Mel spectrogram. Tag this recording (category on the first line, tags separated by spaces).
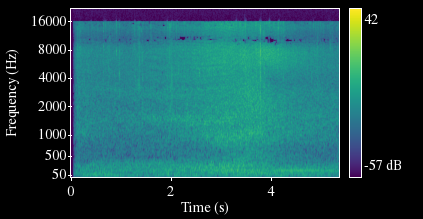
Sound effects > Vehicles
field-recording tampere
